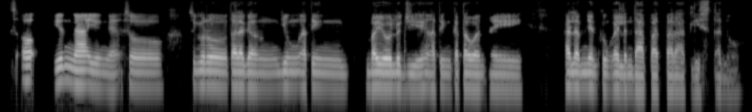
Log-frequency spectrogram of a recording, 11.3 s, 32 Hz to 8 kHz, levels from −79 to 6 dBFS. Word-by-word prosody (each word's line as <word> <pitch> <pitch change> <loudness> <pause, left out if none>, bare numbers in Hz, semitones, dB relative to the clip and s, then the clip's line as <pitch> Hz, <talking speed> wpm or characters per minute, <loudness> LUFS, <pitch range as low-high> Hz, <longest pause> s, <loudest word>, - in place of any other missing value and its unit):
So - - -11
o 155 - +4 0.4
iyon 145 +2 +1
nga 130 -1 +8
iyon 115 -2 0
nga, 105 0 -2 0.2
so 125 - -1 0.8
siguro 120 -1 +1
talagang 110 -2 +1
yung 115 -1 -3
ating 110 -2 -4 0.3
biology, 110 -2 +3
ang 110 -1 -4
ating 105 -1 -7
katawan 105 0 0
ay, 100 -1 -2 0.6
alam 115 -1 +4
niyan 115 -2 0
kung 105 -1 -4
kailan 105 -1 +1
dapat 100 0 0
para 95 -1 -3
at - - -32
least 90 0 -7
ano, 85 0 -16
110 Hz, 135 wpm, -26 LUFS, 105-115 Hz, 0.8 s, nga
